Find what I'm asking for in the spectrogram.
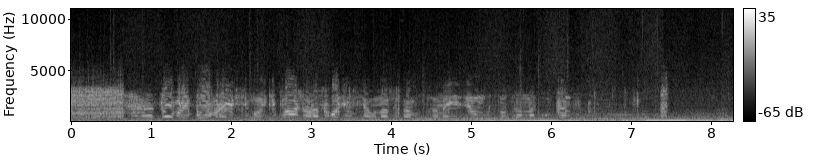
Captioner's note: radio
